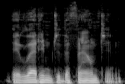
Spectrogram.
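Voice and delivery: ordinary delivery, nothing marked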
